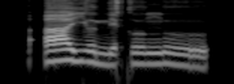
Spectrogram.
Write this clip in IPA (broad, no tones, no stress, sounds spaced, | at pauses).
ʔ aː j ɯ mʲ a k uː ŋ uː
